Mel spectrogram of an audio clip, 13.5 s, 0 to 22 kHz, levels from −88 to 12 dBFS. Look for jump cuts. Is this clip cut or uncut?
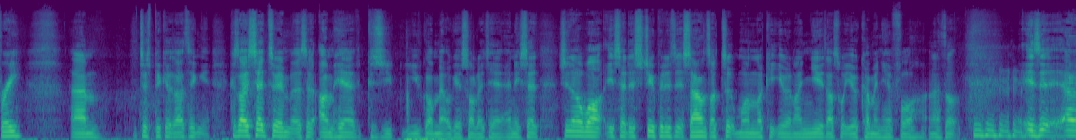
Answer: uncut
